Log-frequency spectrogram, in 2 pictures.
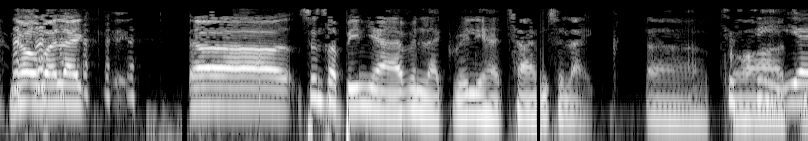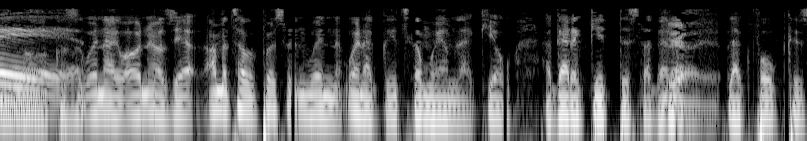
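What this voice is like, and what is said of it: Zulu-accented English. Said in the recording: “your Zulu accent”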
